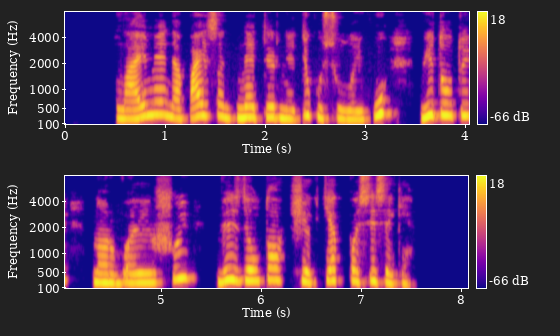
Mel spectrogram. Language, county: Lithuanian, Kaunas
